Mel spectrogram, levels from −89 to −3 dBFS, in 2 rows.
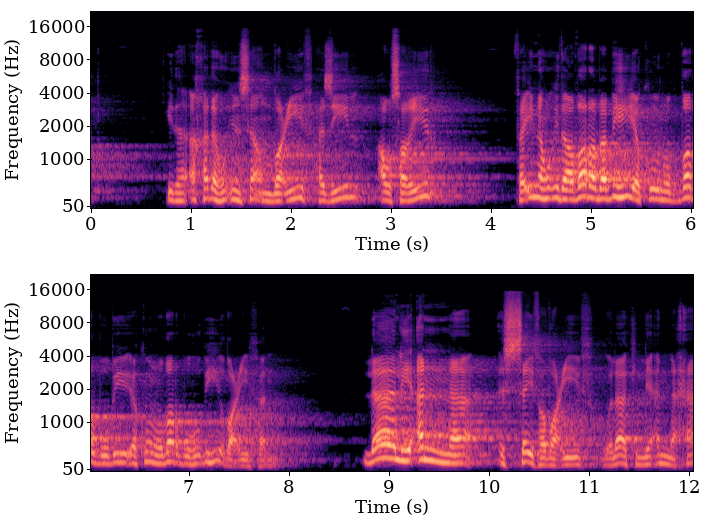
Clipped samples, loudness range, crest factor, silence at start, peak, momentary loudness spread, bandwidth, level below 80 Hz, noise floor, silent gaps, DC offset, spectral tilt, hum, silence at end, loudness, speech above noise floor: under 0.1%; 5 LU; 20 dB; 0 s; -2 dBFS; 13 LU; 15.5 kHz; -74 dBFS; -58 dBFS; none; under 0.1%; -5.5 dB/octave; none; 0 s; -22 LUFS; 36 dB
